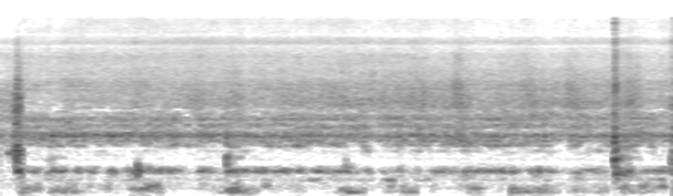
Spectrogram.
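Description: Boiled rice being stir-fried with a wooden spatula in a wok of hot oil and green coriander paste, sizzling steadily. The spatula knocks sharply against the pan just after the start and again near the end.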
